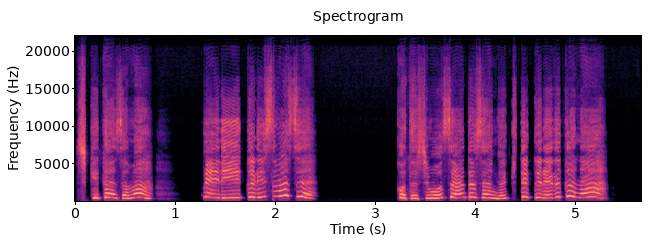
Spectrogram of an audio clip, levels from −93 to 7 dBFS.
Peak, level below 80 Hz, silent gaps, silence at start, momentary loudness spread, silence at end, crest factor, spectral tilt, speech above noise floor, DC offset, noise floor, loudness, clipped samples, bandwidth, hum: 0 dBFS; -60 dBFS; none; 0.05 s; 5 LU; 0.35 s; 16 dB; 0.5 dB/octave; 56 dB; under 0.1%; -71 dBFS; -15 LUFS; under 0.1%; over 20 kHz; none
